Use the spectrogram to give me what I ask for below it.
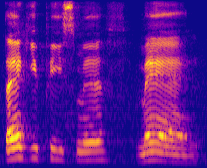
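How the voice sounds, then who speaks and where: Speaking slowly in an animated, higher-pitched voice, a self-published author in his late thirties delivers a loose livestream monologue. He's confident and full of slang, circling back over the same points and dropping "man" again and again.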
